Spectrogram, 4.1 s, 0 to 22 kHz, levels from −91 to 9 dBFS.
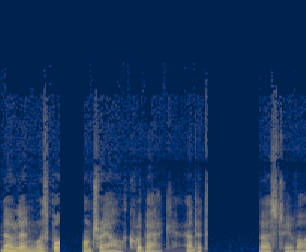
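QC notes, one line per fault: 0.79–1.12 s and 2.77–3.47 s, digital wireless dropout: the radio link lost too much data for the receiver to conceal, so it muted the output with a very fast fade instead of passing corrupted audio. The speech drops into clean holes of near silence, about 0.33 s and then 0.69 s long, with no crackle or noise burst at either edge, and resumes abruptly once the link recovers.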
